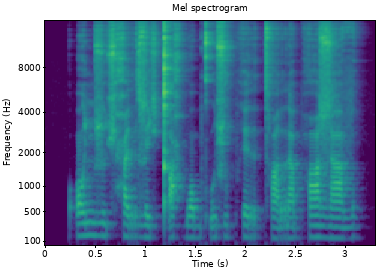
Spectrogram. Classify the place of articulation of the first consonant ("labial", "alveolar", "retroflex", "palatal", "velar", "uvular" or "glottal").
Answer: glottal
